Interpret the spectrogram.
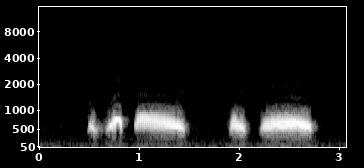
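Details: Spotted dove in Gia Lai, Vietnam, near a home. A molting decoy bird in training meets a wild dove. Two quick clipped notes lead into a long, hoarse, even coo, then one short note and another drawn-out coo. The background is silent.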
